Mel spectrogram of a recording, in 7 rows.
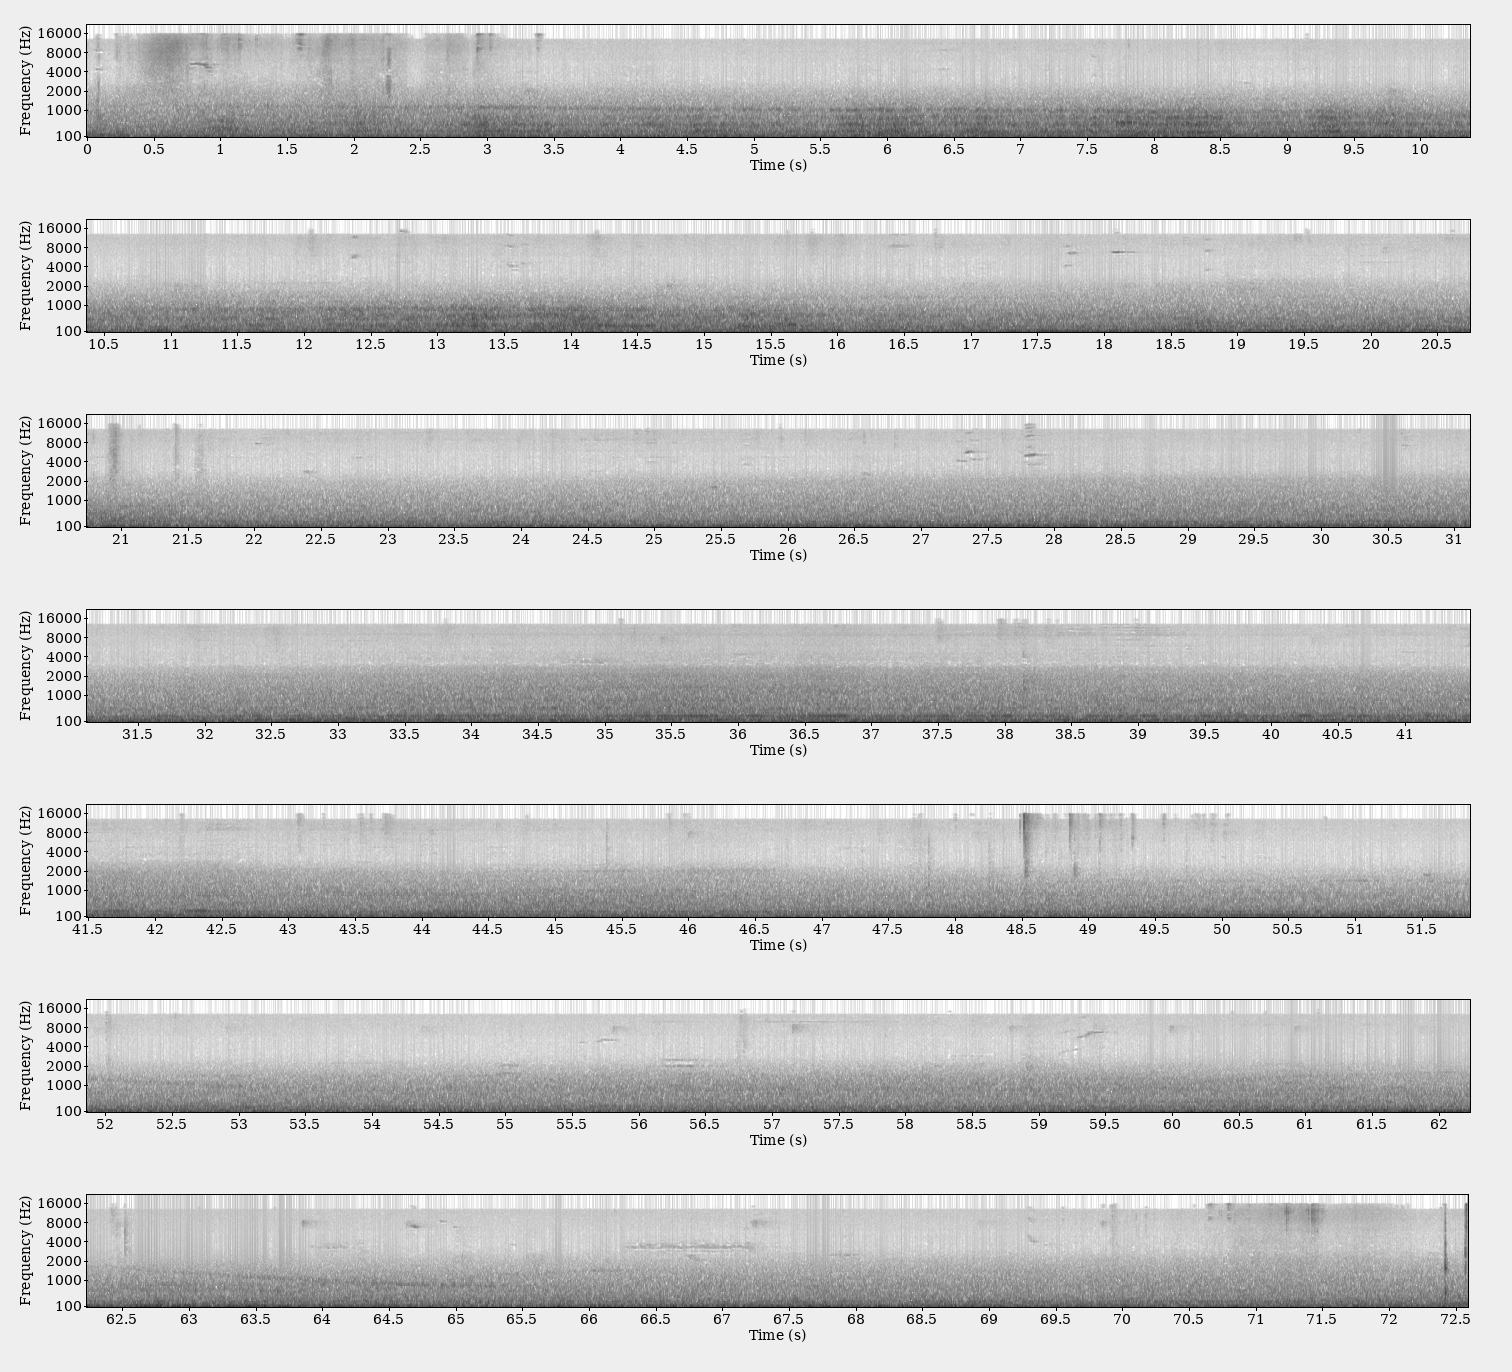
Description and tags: brooklyn ambient
made this recording on my deck in ft greene brooklyn in feb 2009
brooklyn, field-recording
